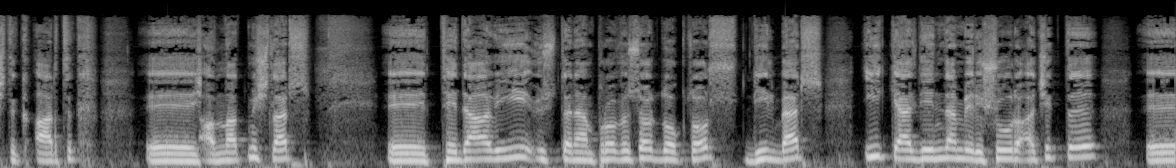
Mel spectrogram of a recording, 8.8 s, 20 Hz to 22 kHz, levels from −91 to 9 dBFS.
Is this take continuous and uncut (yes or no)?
no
